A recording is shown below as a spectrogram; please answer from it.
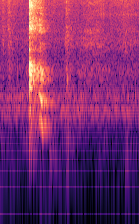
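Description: A single short, loud cough about half a second in, its tail dropping in pitch, over a faint steady hum.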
